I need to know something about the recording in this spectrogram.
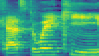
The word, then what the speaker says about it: Castaway Cay: what it's called is a castaway key or Castaway Cay but it is pronounced castaway key according to the Disney representative that did my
